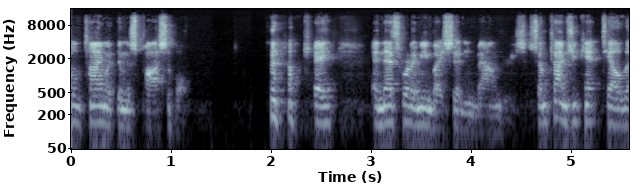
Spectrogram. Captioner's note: laughter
